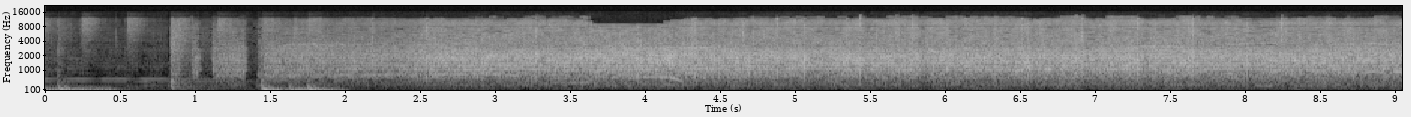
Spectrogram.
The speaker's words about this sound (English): It's kind of odd, isn't it? Thank you. The round of applause. Thank you. What else are you supposed to do?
